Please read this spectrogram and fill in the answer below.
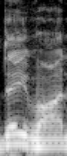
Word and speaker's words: Daivon: all, his name is spelled DaVon, but it's pronounced Devon Nixon.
